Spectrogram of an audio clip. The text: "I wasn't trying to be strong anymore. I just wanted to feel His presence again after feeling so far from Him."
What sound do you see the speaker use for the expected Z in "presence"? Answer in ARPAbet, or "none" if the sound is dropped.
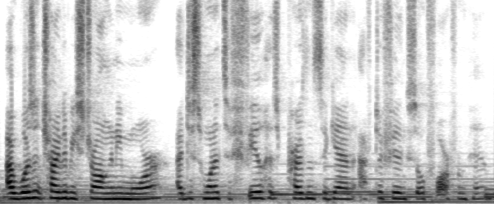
Z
